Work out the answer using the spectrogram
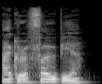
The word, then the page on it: agoraphobia: British English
